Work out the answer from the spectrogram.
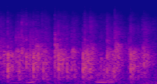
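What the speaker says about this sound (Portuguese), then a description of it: "Eu queria os aplausos para uma galera super bacana" Studio audience applause on a television program, a short burst of clapping that swells and fades in uneven waves at moderate level.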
